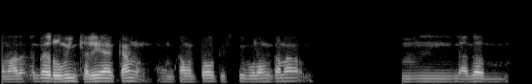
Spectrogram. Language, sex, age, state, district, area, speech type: Santali, male, 30-45, West Bengal, Bankura, rural, conversation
